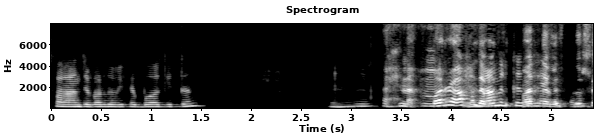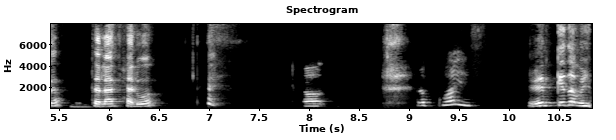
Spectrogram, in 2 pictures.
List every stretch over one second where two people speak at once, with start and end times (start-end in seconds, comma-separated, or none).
4.1-5.8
